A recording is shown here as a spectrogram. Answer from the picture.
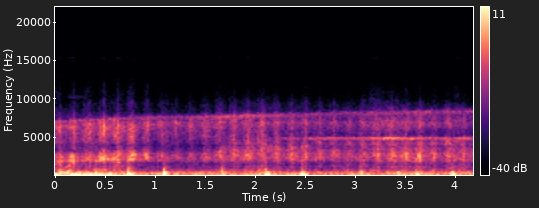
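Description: Express train coaches running along the track: a steady rumble and rattle, with the wheels knocking irregularly on the rails.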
